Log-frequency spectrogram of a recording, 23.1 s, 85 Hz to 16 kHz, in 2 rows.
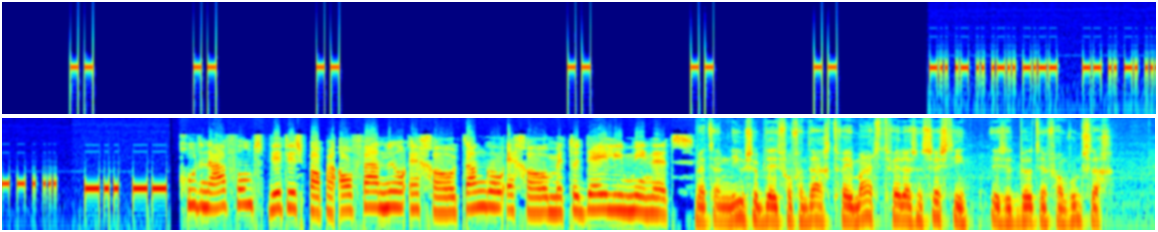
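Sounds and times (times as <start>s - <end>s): morse code beeps: 6.9s - 7.2s, 8.1s - 8.4s, 9.3s - 13.2s.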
